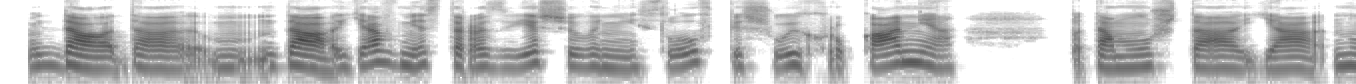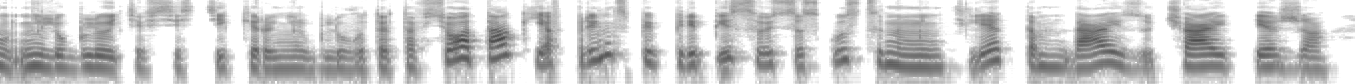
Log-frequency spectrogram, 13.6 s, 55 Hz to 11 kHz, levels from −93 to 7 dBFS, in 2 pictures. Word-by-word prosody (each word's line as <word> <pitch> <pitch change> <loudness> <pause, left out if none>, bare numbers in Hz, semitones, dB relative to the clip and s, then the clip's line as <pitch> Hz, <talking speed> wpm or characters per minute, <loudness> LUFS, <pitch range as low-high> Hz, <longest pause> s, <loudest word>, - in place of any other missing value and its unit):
Да, 175 -4 +6
да, 155 -2 0
м, 165 +2 -9
да, 160 -4 +10
я 200 +4 +5
вместо 195 -3 -2
развешивания 170 -2 -3
слов 180 +7 -7
пишу 170 0 -6
их 190 - -6
руками, 200 -7 +3 0.6
потому 165 +1 0
что 160 -3 +1
я, 150 0 +1
ну, 180 -1 -5
не 175 +1 -5
люблю 165 0 -4
эти 155 - -6
все - - -10
стикеры, 155 0 -7
не 155 +1 -11
люблю 145 0 -12
вот 145 +1 -12
это 155 +2 -5
всё. 240 - 0
А 290 - +7
так 290 +4 +4
я, - - 0
в - - -24
принципе, 305 -4 -4
переписываюсь 190 -2 -5
с - - -8
искусственным 200 -2 -6
интеллектом, 175 +2 -5
да, 200 +6 +3
изучаю 175 +1 +2
те 170 0 0
же 150 -2 -7
170 Hz, 170 wpm, -33 LUFS, 160-195 Hz, 0.6 s, да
